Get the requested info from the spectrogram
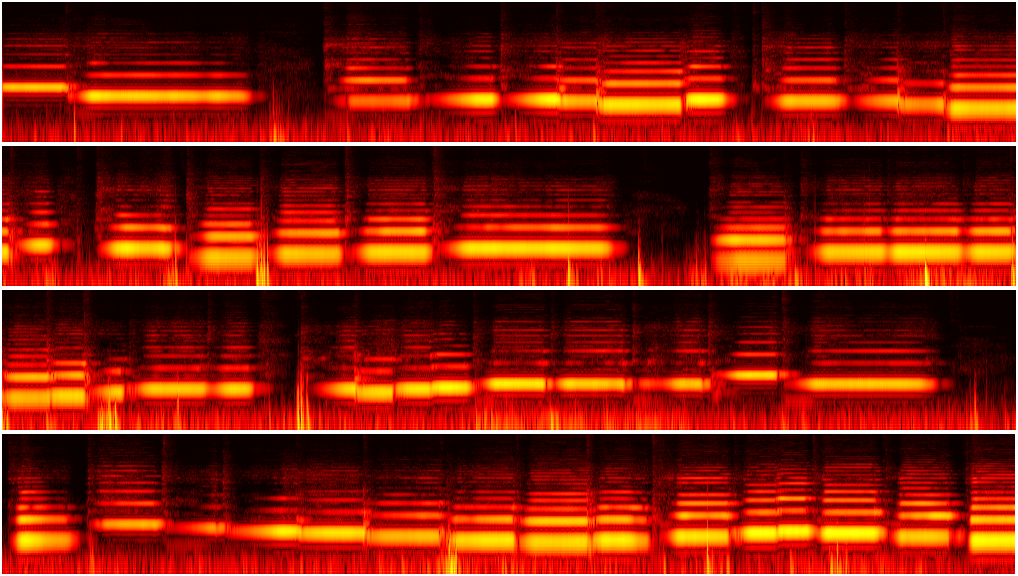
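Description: Alto saxophone played by a child, working through a lesson exercise: a simple melody of single held notes in short phrases, with brief breaks for breath between them.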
